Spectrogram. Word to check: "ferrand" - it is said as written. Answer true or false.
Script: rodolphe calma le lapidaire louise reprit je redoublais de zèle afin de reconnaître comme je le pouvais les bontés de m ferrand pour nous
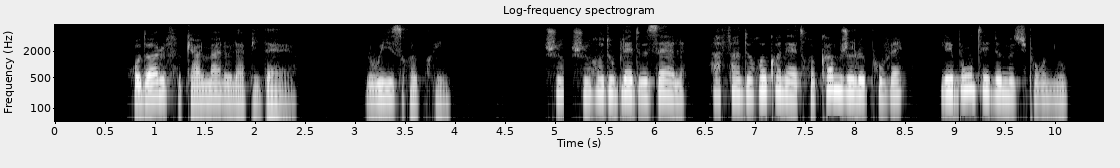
false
